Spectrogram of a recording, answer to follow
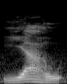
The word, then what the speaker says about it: Yahu: So Yahu is the pronunciation of these 3 letters whenever they appear, wherever they appear.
